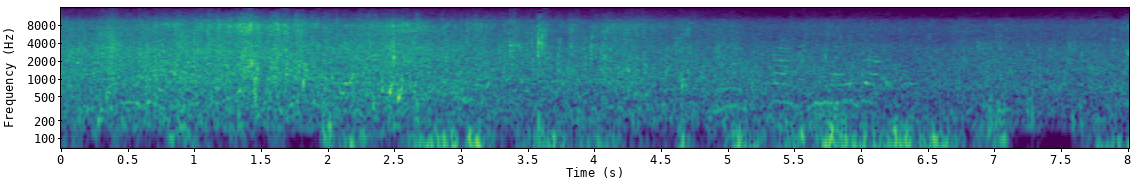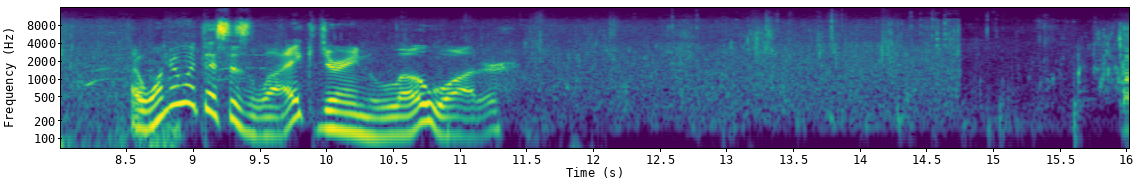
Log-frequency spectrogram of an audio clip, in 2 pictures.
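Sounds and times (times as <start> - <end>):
river water rushing around boat: 0.0 - 16.0.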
